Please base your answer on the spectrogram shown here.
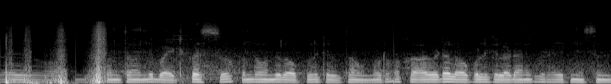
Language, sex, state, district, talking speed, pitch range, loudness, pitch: Telugu, male, Andhra Pradesh, Krishna, 125 wpm, 105-115 Hz, -19 LUFS, 110 Hz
